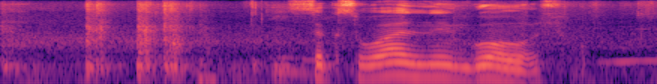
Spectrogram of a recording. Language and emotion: Russian, neutral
